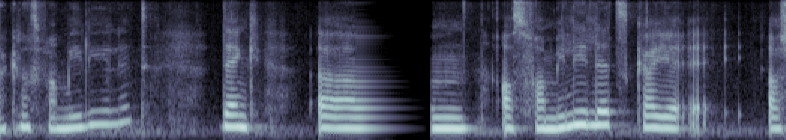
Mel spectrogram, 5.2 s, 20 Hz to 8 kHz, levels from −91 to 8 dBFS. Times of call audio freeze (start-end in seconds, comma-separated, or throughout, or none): 2.38-2.90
